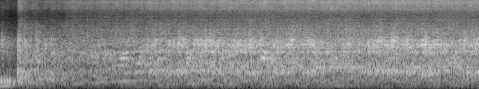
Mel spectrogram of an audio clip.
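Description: Bafang BBSHD mid-drive eBike motor running under throttle, driving the chain and rear wheel as the wheel spins up; a steady mechanical whir and drivetrain noise that starts suddenly at the very start.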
